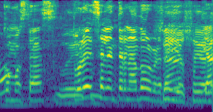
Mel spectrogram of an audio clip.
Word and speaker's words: entrenador: Entrenador.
